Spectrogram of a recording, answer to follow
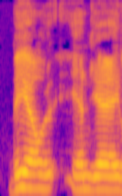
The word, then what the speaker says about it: Viognier: And it was my wife Bunny's favorite wine, and she said, Viognier, like YMCA. That's how you do it.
